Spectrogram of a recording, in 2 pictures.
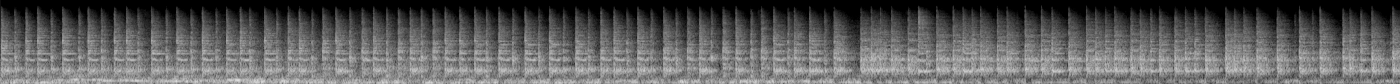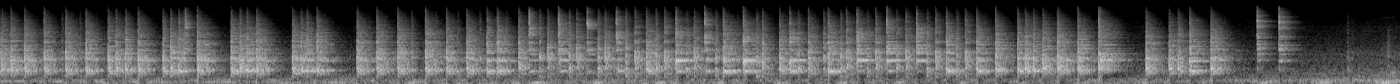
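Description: Remo samba tambourim, a small Brazilian hand-held drum with a Skyndeep clear-tone head, struck with a single stick in a fast, continuous samba pattern, giving a bright, ringing pitched tone. The playing breaks off briefly a couple of times past the middle.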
